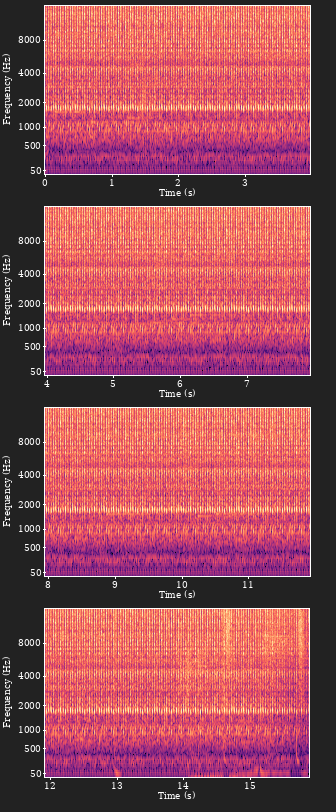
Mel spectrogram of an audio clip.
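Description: A car engine idles steadily after a leak repair, a continuous even hum with a persistent whining tone, close and unchanging throughout with no talk.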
